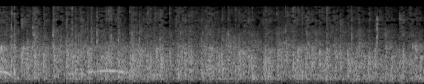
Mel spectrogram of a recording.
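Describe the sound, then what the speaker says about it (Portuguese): Sustained applause from a room of members at a Rotary Club meeting in São Paulo, dense even clapping throughout, fairly close and loud with no gaps. "Eu quero pedir uma salva de palmas para vocês."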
